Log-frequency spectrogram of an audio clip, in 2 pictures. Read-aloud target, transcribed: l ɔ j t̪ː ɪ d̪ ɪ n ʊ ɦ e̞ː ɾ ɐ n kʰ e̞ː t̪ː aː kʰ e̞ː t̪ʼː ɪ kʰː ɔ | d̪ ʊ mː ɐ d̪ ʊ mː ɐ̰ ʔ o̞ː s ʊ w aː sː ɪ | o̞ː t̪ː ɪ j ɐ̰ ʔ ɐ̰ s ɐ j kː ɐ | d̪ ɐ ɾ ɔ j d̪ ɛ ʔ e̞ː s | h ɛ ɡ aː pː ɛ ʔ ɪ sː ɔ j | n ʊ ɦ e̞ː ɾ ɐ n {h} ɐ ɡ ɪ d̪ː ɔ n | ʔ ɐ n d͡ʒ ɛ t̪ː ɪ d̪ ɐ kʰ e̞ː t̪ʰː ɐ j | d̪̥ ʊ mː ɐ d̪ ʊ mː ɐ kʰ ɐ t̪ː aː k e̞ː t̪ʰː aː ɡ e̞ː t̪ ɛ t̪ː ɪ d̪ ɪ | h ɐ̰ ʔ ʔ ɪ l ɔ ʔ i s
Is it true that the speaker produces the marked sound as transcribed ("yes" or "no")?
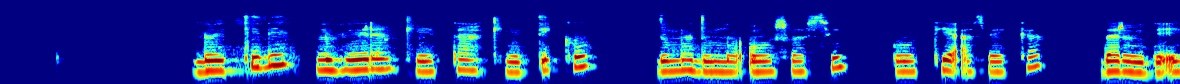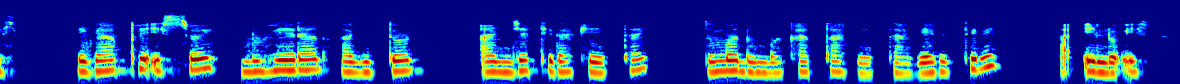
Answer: yes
